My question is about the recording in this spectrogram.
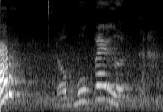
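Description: A young child's voice: two short calls whose pitch rises and falls, about half a second to a second and a half in.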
